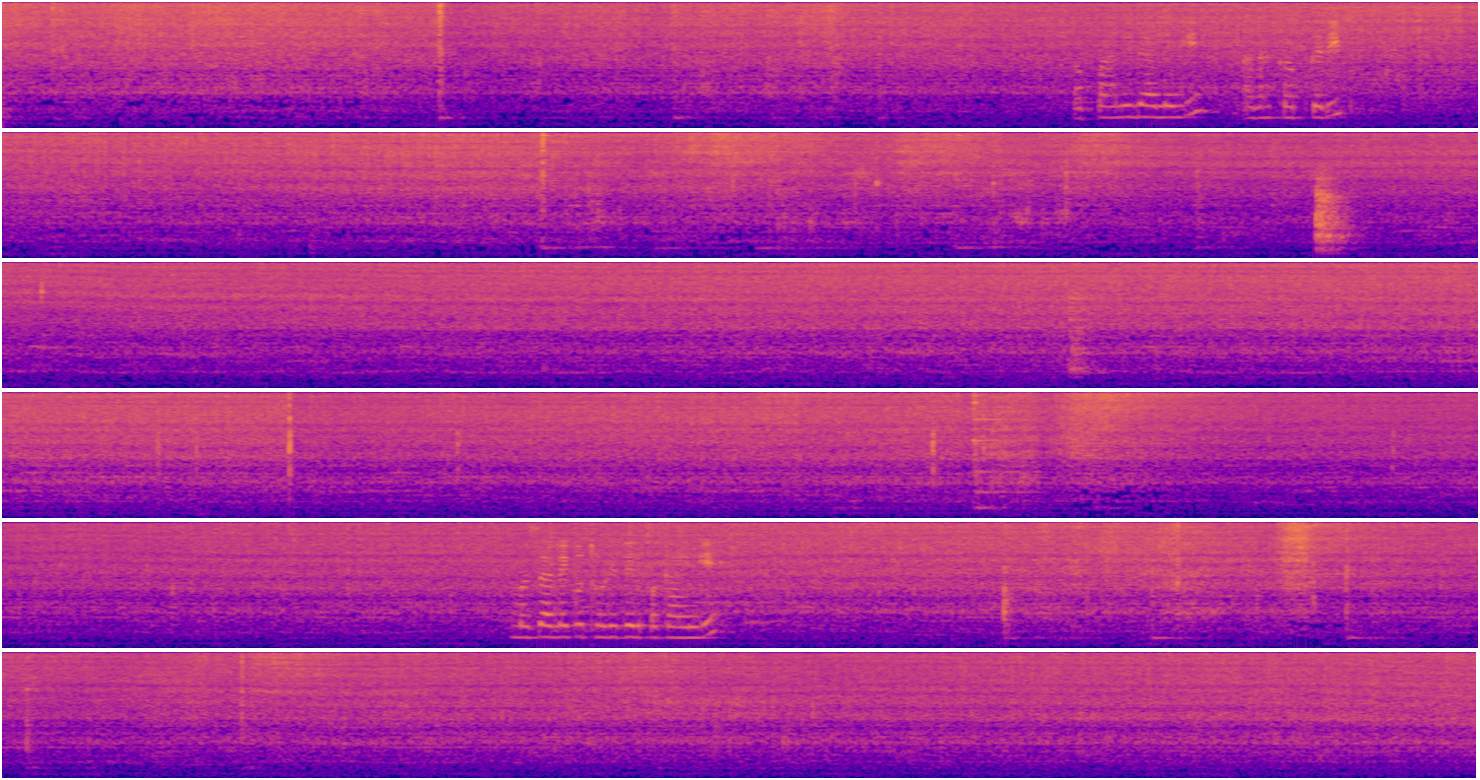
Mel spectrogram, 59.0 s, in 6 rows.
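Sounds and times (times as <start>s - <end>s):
spatula stirring and scraping: 0.0s - 6.6s, 12.6s - 17.4s, 45.9s - 49.5s
spices sizzling in a pan: 0.0s - 59.0s.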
